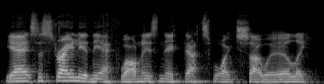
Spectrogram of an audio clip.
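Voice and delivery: normal talking voice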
